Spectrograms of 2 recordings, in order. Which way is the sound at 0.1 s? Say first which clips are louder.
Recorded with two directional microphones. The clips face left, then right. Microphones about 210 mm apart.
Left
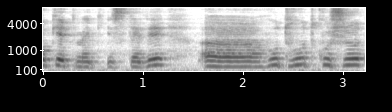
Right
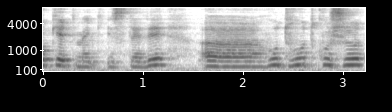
Left 4 dB; 35° left (ahead or behind).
